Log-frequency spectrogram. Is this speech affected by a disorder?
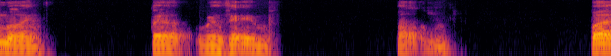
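Yes: ALS.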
